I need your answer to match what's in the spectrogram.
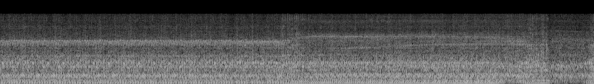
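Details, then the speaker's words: International DT466 diesel, first start in 8 years; steady, even diesel clatter at idle, settling slightly lower partway through, no misses or knocks, idling well. "sounds good looks like it's going to run all right uh I think everything will be fine on it"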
